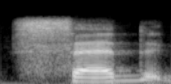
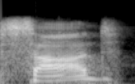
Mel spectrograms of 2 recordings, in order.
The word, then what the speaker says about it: said: Okay, the other one here, okay, is going to be said. Give me a short e instead of sod.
